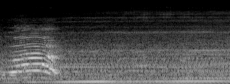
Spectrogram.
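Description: A man's voice trails off briefly at the start, then a steady low engine-like hum slowly rises in pitch.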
